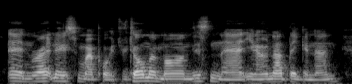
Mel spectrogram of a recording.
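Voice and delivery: ordinary talk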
